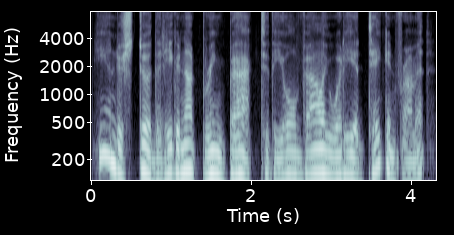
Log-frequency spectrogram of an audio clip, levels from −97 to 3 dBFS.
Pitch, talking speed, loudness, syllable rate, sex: 125 Hz, 250 wpm, -18 LUFS, 5.4 syllables/s, male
